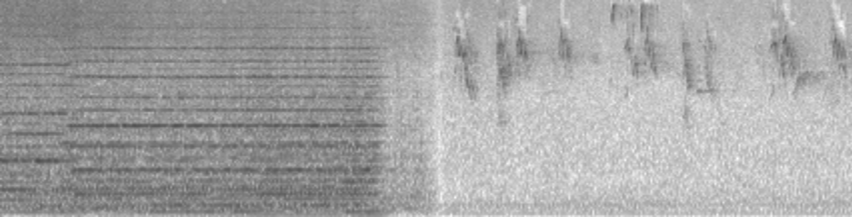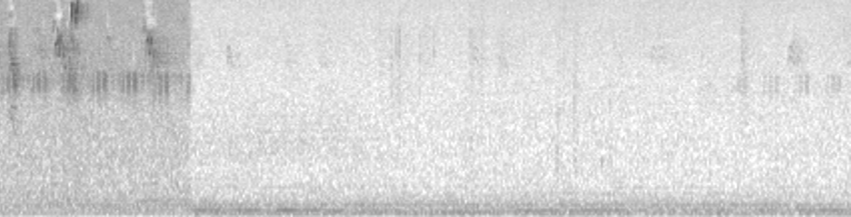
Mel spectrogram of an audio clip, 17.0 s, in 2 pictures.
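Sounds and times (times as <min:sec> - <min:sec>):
birds chirping: 0:03.6 - 0:10.4.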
